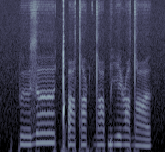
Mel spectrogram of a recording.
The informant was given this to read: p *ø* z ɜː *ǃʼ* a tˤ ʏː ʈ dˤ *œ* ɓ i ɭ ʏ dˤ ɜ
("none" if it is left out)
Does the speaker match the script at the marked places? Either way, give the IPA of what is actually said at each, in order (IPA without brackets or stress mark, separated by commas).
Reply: ø, ǃʼ, œ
